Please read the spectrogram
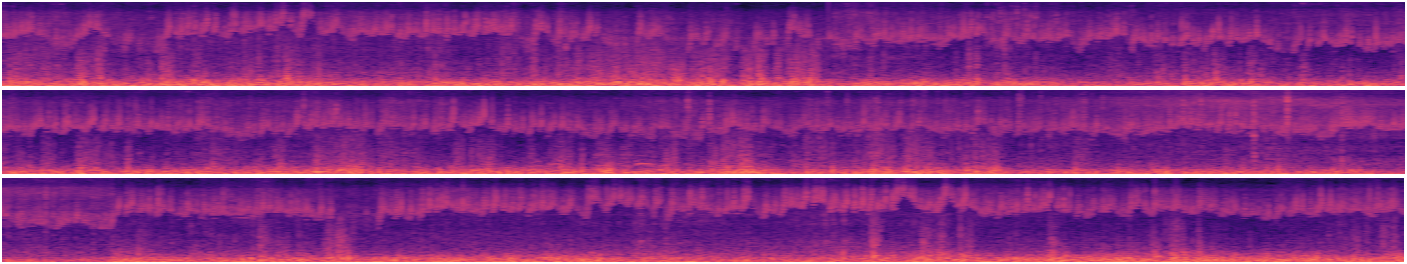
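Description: Mountain bike rolling down a dirt and grass track: tyre noise with many short knocks as the bike goes over bumps, under a steady low rumble of wind on the chest-mounted camera's microphone.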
